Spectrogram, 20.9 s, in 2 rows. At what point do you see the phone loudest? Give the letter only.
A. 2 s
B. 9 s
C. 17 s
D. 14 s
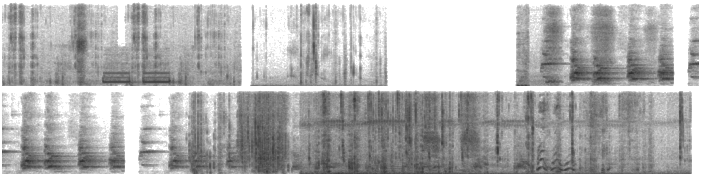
A.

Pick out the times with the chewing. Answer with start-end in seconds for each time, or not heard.
0.0-5.8, 13.2-20.8.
